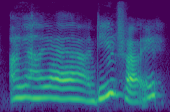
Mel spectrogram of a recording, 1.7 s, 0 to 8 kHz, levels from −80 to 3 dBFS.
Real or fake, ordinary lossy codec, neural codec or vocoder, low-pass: fake; none; codec, 16 kHz, 1 kbps, FreqCodec, larger model; none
